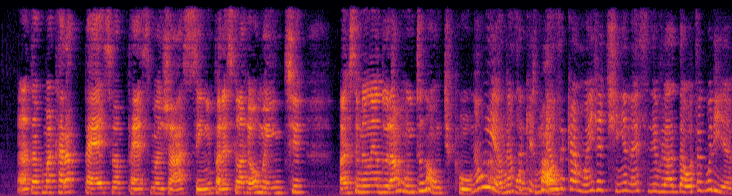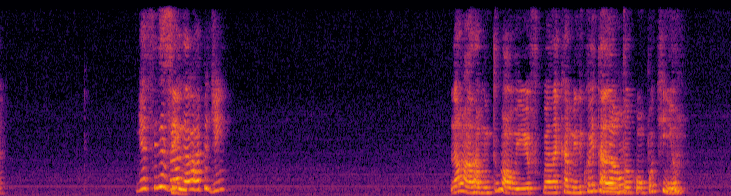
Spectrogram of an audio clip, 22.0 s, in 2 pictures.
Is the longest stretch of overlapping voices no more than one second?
No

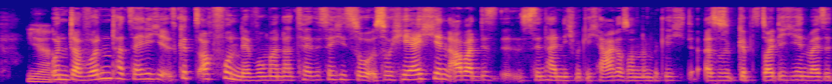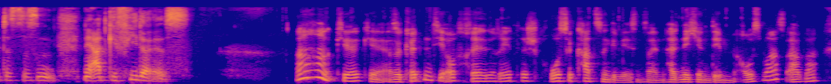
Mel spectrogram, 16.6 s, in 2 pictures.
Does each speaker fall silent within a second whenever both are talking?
Yes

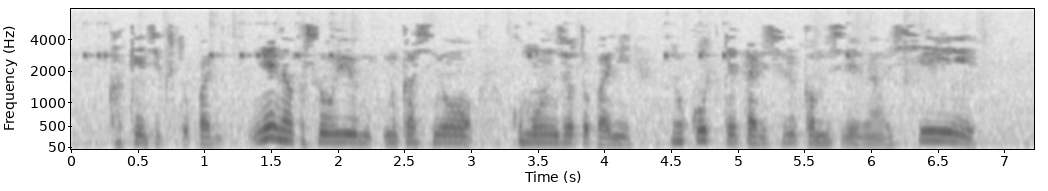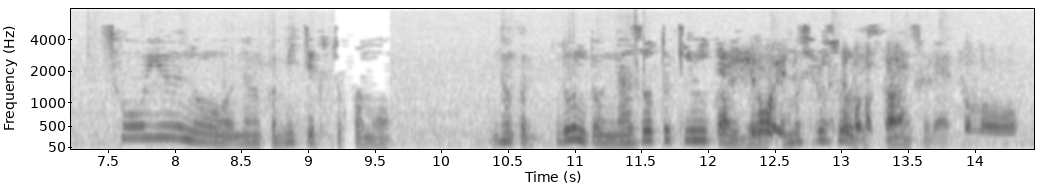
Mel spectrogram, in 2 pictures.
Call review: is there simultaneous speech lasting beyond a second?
Yes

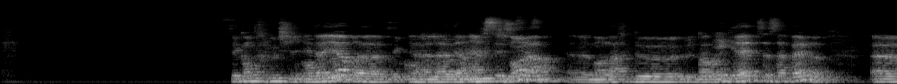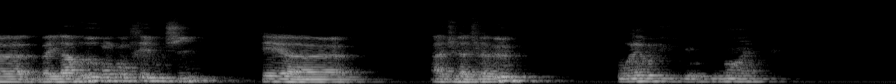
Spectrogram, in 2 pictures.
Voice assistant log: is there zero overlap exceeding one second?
No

